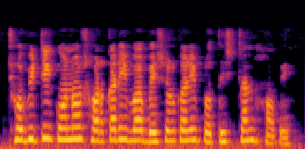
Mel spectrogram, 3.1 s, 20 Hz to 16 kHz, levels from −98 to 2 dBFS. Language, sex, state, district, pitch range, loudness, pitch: Bengali, female, West Bengal, Cooch Behar, 225-270 Hz, -15 LUFS, 250 Hz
